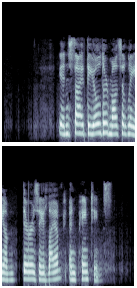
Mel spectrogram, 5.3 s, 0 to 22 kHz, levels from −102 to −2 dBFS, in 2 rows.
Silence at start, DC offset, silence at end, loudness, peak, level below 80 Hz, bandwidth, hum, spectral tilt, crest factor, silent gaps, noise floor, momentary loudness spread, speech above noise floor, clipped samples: 1.15 s; under 0.1%; 0.5 s; -16 LUFS; 0 dBFS; -62 dBFS; 8 kHz; none; -4 dB/octave; 16 dB; none; -63 dBFS; 9 LU; 48 dB; under 0.1%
